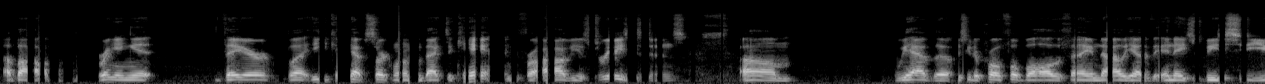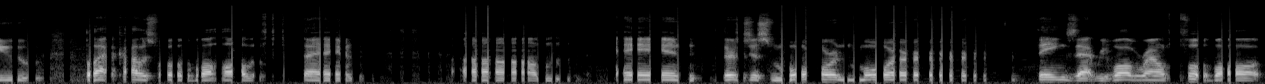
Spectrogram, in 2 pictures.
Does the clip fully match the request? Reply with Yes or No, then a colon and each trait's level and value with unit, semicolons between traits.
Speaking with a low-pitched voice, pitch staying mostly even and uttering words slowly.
Yes: low, 100 Hz; narrow, 1.9 semitones; slow, 115 wpm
